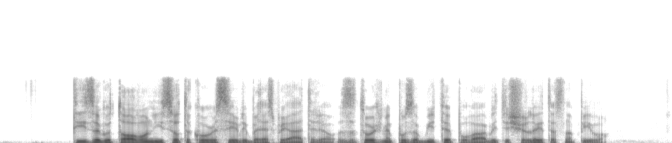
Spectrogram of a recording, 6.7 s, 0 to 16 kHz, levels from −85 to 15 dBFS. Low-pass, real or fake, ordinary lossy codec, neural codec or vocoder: 7.2 kHz; fake; none; codec, 16 kHz, 2 kbps, X-Codec, HuBERT features, trained on LibriSpeech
